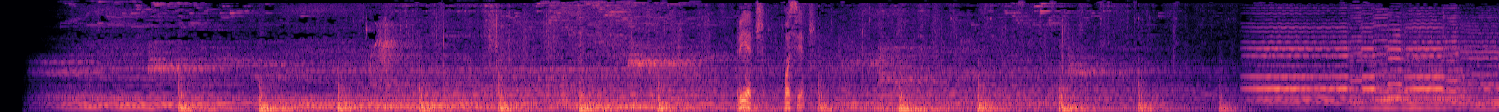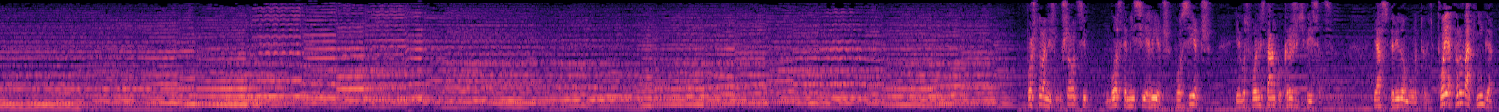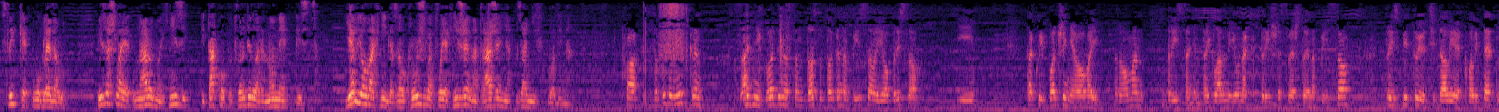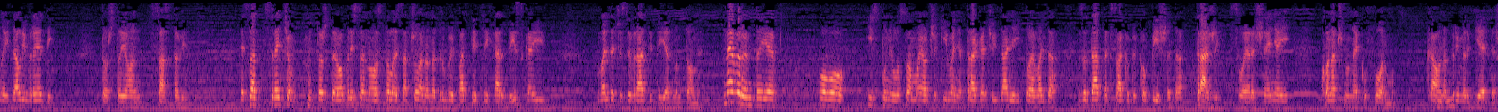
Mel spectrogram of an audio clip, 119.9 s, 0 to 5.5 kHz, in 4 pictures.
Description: Формат: MP3 Mono 11kHz 20Kbps (VBR)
